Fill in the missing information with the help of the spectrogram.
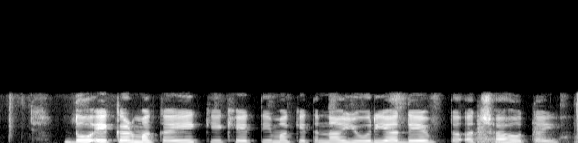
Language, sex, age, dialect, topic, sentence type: Magahi, female, 25-30, Western, agriculture, question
